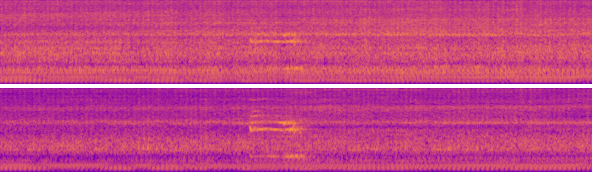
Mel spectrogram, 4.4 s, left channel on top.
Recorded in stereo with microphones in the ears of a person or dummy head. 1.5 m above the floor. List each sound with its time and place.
1.9 s a cat meowing: 60° right (ahead or behind), 1.6 m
